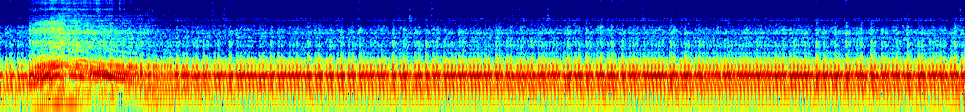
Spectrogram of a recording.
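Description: Small two-stroke fires up with a quick rev, then settles into a steady, crisp buzzing run with even note throughout.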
